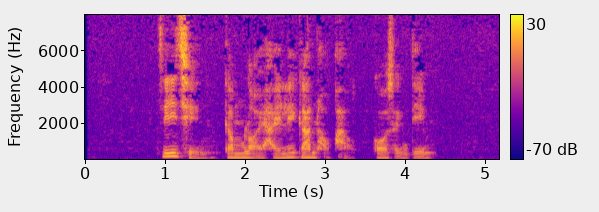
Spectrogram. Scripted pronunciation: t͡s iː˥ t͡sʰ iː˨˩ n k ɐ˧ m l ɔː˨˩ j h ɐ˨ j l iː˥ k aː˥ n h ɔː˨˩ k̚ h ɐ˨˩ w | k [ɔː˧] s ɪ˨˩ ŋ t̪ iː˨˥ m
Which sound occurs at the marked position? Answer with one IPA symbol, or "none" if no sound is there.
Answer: ɔː˧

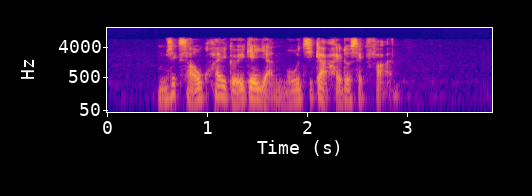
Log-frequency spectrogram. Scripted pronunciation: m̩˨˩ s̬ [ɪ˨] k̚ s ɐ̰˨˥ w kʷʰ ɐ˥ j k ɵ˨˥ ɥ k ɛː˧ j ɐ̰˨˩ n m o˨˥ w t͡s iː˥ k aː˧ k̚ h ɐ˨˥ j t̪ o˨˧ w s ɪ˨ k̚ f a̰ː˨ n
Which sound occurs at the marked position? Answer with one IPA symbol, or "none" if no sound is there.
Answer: ɪ˥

